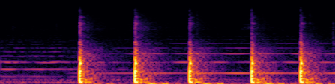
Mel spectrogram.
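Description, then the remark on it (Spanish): Five firm knocks on a door in an even, steady rhythm, each a sharp, solid rap, with a faint steady hum underneath and no talking. “tocó a la puerta y se dio cuenta que lo que le había dicho el anciano era cierto.”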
